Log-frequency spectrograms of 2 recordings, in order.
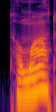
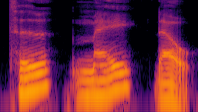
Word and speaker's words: tomato: እዩ potato ሓምሻይ tomato ብዙሓት ሰባት ቶማቶ ይብሉ እዮም ግን ቁኑዕ ኣይኮነን እዚ እውን ብተመሳሳሊ ሰለስተ syllable ኣለዎ tomato እቲ stress እውን ኣብቲ ካልኣይ syllable እዩ ዘሎ tomato ሻድሻይ carrot ብዙሓት ሰባት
